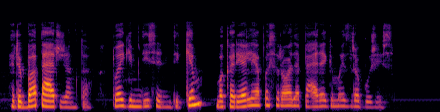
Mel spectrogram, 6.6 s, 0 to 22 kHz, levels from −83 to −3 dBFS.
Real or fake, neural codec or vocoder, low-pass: real; none; 9.9 kHz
